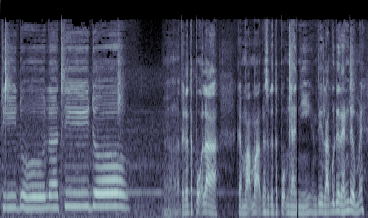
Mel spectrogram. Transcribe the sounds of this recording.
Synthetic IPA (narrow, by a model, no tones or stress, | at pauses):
t̪idolat̪ido | ə̰t̪əkat̪əpɔʔlah | kanma̰ʔma̰ʔkansukat̪əpɔʔməɲaɲinant̪̬ilaɡudiɾɛndəmɛh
